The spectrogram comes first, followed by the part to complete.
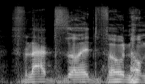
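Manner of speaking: deliberately bad, put-on alien voice. A livestream host jokes about a guest's neck: terrible E.T. impression. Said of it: "There's a terrible impression of E T".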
